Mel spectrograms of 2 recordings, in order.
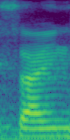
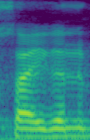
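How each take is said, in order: First: The g is silent, no g sound. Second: The g is pronounced before the n. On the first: The speaker calls it right. "ये साइन ही बोला जाता है इसको" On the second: The speaker calls it wrong. "बहुत सारे बच्चे इसको साइगन भी बोलते हैं, लेकिन ऐसी गलती नहीं करना"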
